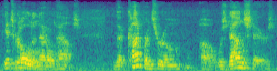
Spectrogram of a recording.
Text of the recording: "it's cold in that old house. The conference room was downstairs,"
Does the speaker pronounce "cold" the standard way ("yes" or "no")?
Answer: yes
